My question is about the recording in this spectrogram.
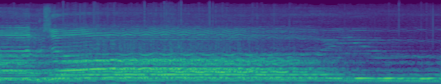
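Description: A female lead voice and a choir holding a long sustained chord with vibrato near the close of a slow ballad; a little past three seconds in, the upper voices drop away and a lower chord is held on.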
